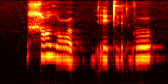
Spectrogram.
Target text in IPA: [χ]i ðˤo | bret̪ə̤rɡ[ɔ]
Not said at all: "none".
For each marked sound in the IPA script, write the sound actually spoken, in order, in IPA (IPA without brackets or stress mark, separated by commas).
χ, o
